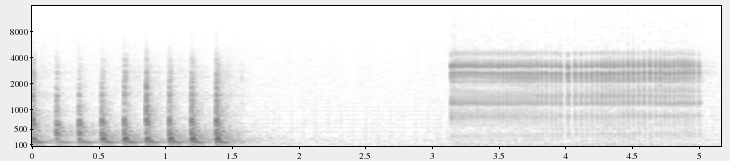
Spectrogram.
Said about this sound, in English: The town seemed deserted, but I finally took a chance and knocked on a door.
